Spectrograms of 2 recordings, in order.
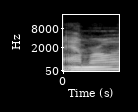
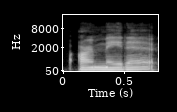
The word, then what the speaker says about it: Amaral: One of them was John Amaral, and I said his name correctly at the beginning, and then towards the ending, I reference him as well, and I say his name incorrectly. I think I say something like John Armada or something like that.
